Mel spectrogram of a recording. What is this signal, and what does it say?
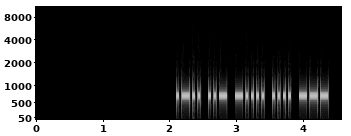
Morse code, heard as a keyed tone, about 30 wpm, 700 Hz. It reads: LU6HO
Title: DXCC-100 Call Signs - 5 Characters - Repeated 3x - 30wpm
